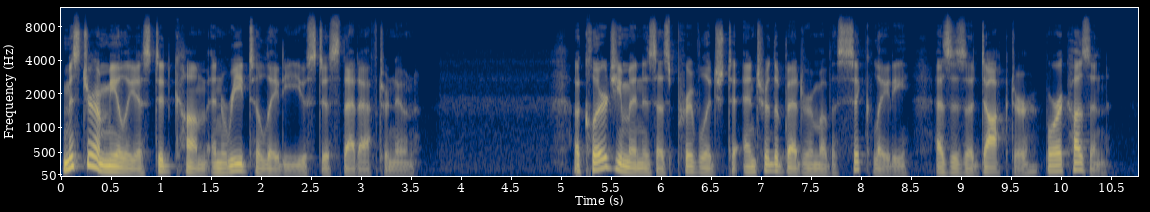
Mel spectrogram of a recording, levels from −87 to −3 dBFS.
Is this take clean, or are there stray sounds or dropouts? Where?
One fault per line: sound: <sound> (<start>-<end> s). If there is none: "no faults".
no faults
